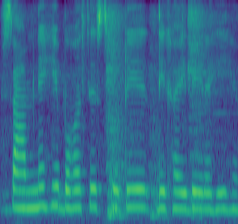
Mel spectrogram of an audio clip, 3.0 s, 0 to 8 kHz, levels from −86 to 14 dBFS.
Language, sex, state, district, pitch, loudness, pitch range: Hindi, male, Maharashtra, Gondia, 230 Hz, -19 LUFS, 220-240 Hz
